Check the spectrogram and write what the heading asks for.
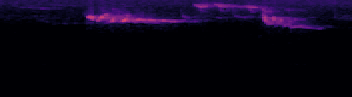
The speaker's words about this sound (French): Vous entendez les oiseaux ? Oui, c'est joli. Oui, c'est très joli.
